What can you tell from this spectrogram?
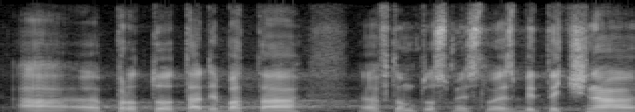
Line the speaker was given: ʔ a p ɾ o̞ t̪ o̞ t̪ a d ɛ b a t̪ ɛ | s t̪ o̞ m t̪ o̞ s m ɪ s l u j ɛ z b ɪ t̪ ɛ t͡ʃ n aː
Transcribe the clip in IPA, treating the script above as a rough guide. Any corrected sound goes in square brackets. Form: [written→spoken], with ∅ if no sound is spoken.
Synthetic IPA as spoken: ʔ a p ɾ o̞ t̪ o̞ t̪ a d ɛ b a t̪ [ɛ→a] | [s→f] t̪ o̞ m t̪ o̞ s m ɪ s l u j ɛ z b ɪ t̪ ɛ t͡ʃ n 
